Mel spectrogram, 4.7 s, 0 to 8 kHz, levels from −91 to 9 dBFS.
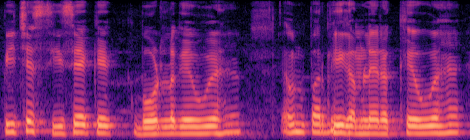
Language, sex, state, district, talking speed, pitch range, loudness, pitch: Hindi, male, Uttar Pradesh, Lalitpur, 180 wpm, 150-175 Hz, -14 LUFS, 160 Hz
